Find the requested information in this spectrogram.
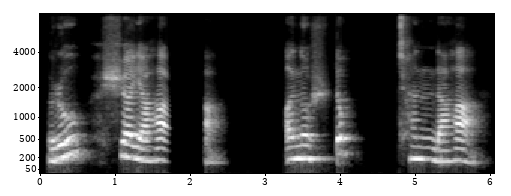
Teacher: the hissing sound of sh is coming, but it is different from sh in Shiva. So this is the retroflex sh, like a whistle.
